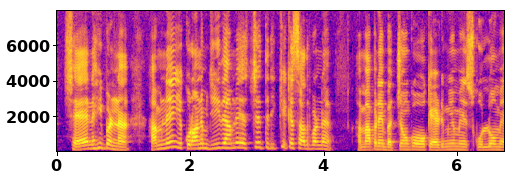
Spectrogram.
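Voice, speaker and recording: A man teaching Quran recitation, drawing out syllables slowly to demonstrate and repeating words over and over, then explaining at a brisk pace. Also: high-pitched. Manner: repeats words again and again for practice. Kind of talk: tajweed lesson, explaining and demonstrating.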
